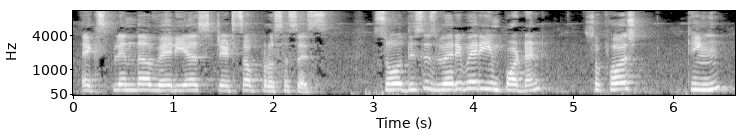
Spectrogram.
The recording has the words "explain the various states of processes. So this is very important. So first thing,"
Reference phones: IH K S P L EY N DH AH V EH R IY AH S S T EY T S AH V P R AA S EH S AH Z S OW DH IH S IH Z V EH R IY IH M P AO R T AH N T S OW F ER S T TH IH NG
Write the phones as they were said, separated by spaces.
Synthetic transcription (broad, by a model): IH K S P L EY N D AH V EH R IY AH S S T EY T S AH V P R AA S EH S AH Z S OW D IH S IH Z V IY R IY IH M P AO R T AH N T S OW F ER S T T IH NG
